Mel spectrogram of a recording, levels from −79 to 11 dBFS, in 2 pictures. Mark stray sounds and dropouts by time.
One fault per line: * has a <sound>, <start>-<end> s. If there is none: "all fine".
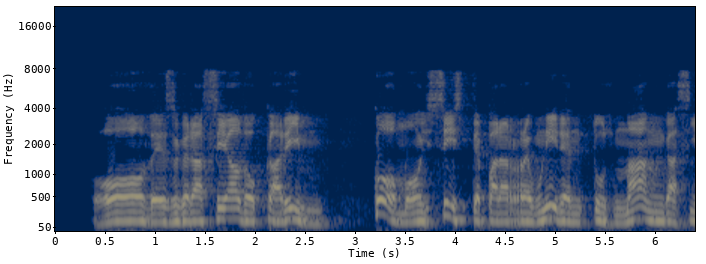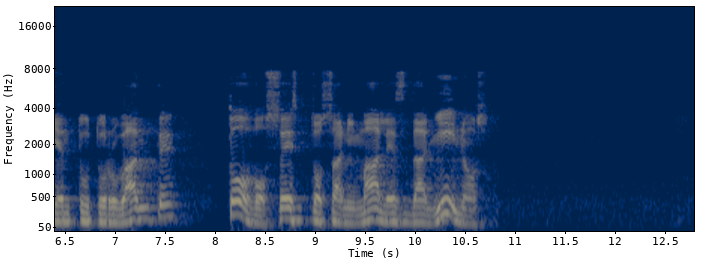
all fine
